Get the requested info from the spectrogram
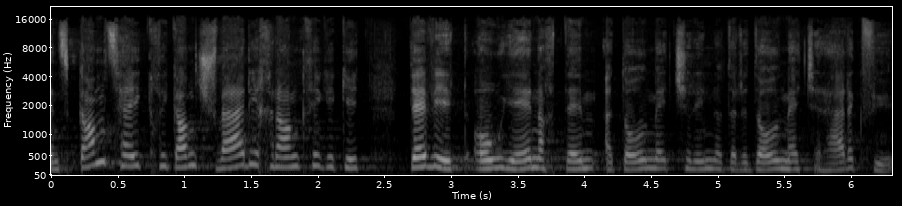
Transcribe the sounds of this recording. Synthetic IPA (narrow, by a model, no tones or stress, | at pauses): ɛnsɡ̥ɑnt͡shɛɪkʰliɡɑnt͡sʃʋæːɾiχɾɑŋkχiɡəɡ̥ɪt̪ː | ɛʋɪtoʊjeːnɑχd̥ɛməd̥ɔlmɛt͡ʃəɾɪnɔd̪əɾəd̪ɔlmɛt͡ʃəɾɦæɾəkfyː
